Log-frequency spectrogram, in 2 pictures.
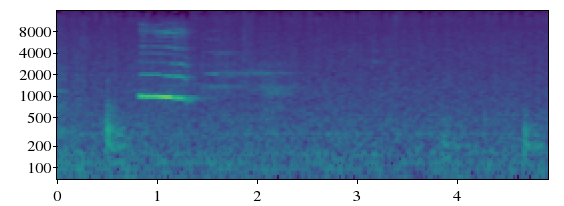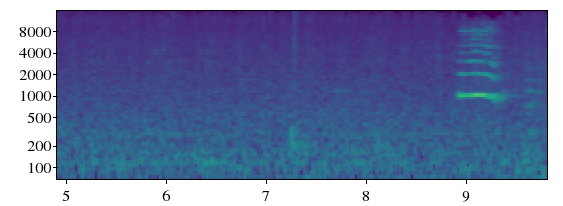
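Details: Sam, a pet monkey, screams while discovering a bedroom. Two short, high, whistled squeals with bright harmonics and a slight downward bend come about eight seconds apart, with soft knocks and a quiet indoor room between them.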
